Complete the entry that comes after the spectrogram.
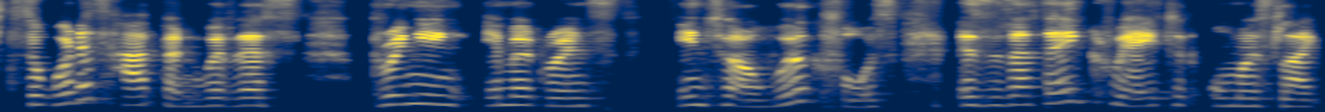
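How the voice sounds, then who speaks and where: A woman's fairly high, bright, sharp voice at a moderate pace, in a South African accent. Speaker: business owner or manager. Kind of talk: panel discussion. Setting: video call.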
